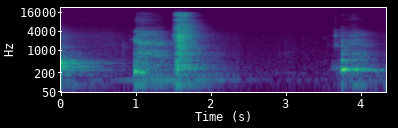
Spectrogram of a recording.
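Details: Person sneezing: sharp indrawn gasps build to a forceful, explosive sneeze, then a short pause and another breath in; strong sneeze.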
